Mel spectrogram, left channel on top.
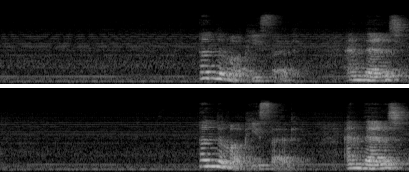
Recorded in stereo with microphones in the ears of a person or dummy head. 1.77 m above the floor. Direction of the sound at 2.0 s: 10° right (ahead or behind).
